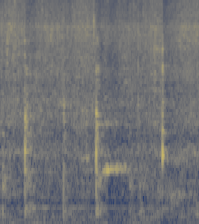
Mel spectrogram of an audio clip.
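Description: Liver frying in a pan for pancit canton while being stirred, a soft steady sizzle broken by a few clinks and scrapes of the utensil; no talking.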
